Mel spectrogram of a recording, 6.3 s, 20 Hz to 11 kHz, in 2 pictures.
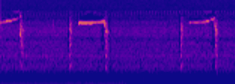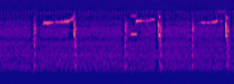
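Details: Peregrine falcon male in Koszalin, Poland, 16 February 2024, calling his mate while delivering prey. A run of about six high, slightly rising whistles, each ending in a sharp click, repeated steadily over six seconds.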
